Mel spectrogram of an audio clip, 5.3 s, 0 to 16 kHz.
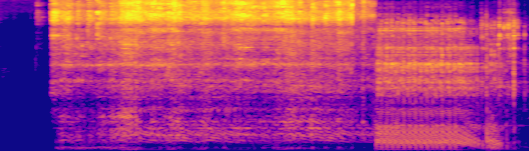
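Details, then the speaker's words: Vintage Stihl 020 top-handle two-stroke chainsaw: fires and races raggedly a few seconds then dies; starts but won't keep running, cause not yet found. "See, it just shuts off immediately. See that?"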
